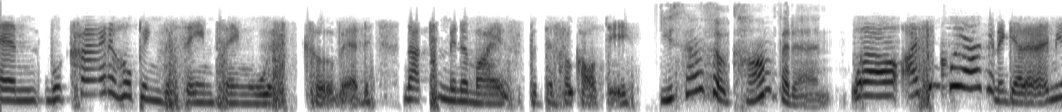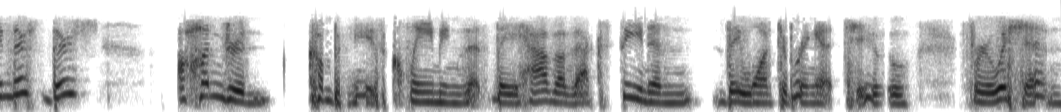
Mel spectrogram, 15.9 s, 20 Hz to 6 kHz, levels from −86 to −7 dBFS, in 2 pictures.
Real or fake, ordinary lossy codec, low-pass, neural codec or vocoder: real; AAC, 24 kbps; 5.4 kHz; none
